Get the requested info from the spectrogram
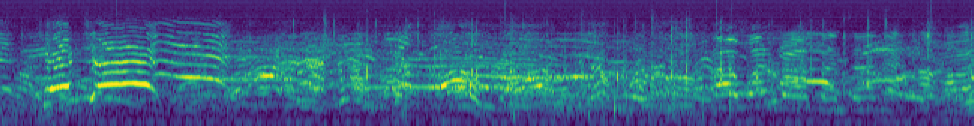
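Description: Several high-pitched children's voices talking and calling out over one another, with no single clear speaker.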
